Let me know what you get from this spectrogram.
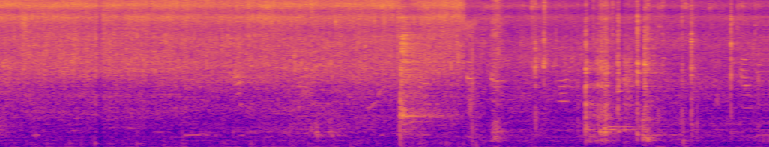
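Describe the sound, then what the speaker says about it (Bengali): A steady hiss of water pouring into lentils runs for several seconds, then gives way to stirring, clinks and scraping from a pot. "এখন পানি দিয়ে দেবো ডালে"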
